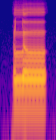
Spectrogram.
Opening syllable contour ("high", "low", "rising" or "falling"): high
